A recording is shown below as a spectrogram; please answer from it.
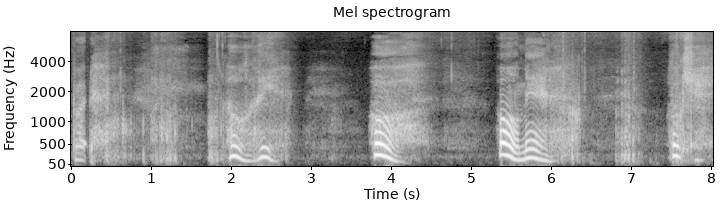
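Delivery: out of breath, winded delivery. Speaker reaching the crossroads with viewers, out of breath. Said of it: "I need to catch my breath for a second".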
